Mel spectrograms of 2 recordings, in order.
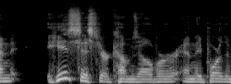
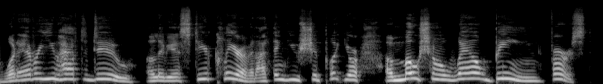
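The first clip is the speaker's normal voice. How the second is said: raised, put-on mom giving advice; Robin; 6 semitones higher than usual. Mom tells daughter to steer clear, mock motherly. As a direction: play the counselling mom, pitched up. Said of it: "with her mom, Robin".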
